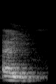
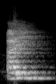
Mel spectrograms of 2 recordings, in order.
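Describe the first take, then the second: First: It is said softly and gently. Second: It is said hard and forcefully. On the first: The speaker calls it right. "नरमी से पढ़ा है" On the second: The speaker calls it wrong. "ये सख्ती से हो जाएगा"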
